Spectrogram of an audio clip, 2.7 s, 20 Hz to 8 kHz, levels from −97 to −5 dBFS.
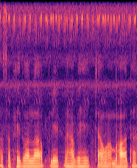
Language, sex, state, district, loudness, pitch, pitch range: Chhattisgarhi, male, Chhattisgarh, Rajnandgaon, -19 LUFS, 130 Hz, 125-130 Hz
